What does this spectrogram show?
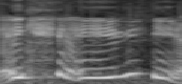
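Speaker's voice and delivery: high, slow mock sobbing; tearful refusal. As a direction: whine it as if crying too hard to manage. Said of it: "I'm crying and crying and crying".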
